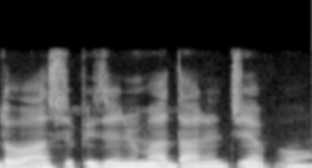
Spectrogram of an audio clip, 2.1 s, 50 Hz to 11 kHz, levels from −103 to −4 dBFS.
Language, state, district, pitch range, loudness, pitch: Idu Mishmi, Arunachal Pradesh, Lower Dibang Valley, 125-145 Hz, -14 LUFS, 135 Hz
